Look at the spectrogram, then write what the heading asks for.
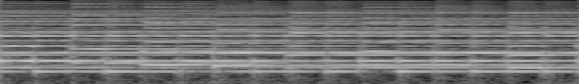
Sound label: song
